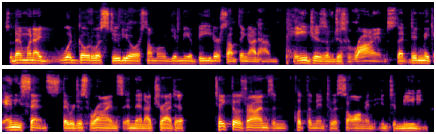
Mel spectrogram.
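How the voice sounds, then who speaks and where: Deep-voiced rapper guy in his 40s, chill and rambly, lots of "you know what i mean", dry sound. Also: steady tone, fairly quick, no room sound. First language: German or Italian. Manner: laid-back, rambling with fillers, says "bro" and "you know what I mean". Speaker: rapper guest. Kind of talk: casual interview chat.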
